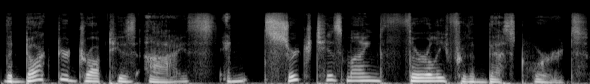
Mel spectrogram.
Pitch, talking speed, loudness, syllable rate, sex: 140 Hz, 140 wpm, -18 LUFS, 3.5 syllables/s, male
